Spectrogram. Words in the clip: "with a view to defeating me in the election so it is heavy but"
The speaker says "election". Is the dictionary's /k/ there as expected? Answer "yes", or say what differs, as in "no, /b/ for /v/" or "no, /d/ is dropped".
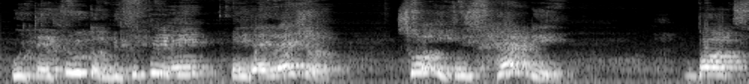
no, /k/ is dropped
